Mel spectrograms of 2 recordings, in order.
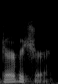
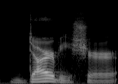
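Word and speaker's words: Derbyshire: of the Atlantic um the word shire is more like sure or something. So, I thought I was ahead of the ahead of the game saying derbisher, but apparently it's pronounced darbishure or derby.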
